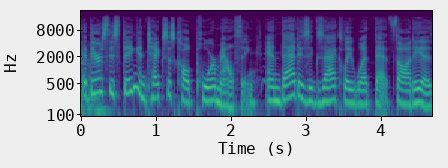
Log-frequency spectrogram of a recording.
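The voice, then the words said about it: Slight Texas accent. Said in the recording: “You may hear a little bit of a Texas accent.”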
